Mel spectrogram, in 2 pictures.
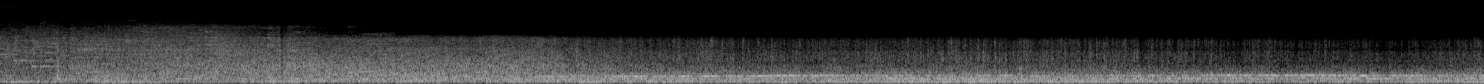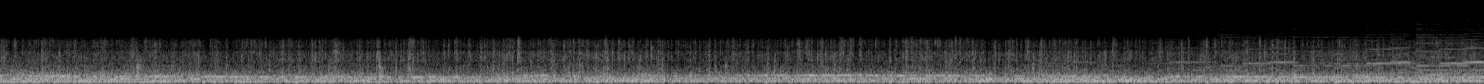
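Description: A car explosion's blast dying away over the first few seconds, then the steady noise of the car burning, under music with long held notes.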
